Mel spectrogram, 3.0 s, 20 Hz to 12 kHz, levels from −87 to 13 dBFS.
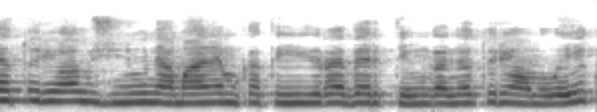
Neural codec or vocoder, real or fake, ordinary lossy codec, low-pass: codec, 16 kHz, 16 kbps, FreqCodec, larger model; fake; MP3, 96 kbps; 7.2 kHz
